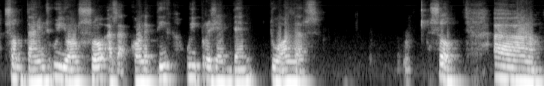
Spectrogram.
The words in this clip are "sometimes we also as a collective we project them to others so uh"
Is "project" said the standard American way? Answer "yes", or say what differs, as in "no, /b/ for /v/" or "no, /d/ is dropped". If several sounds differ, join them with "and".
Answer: no, /ʒ/ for /dʒ/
